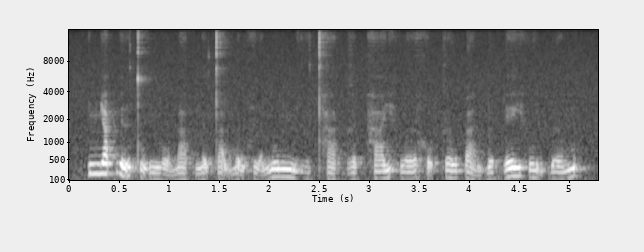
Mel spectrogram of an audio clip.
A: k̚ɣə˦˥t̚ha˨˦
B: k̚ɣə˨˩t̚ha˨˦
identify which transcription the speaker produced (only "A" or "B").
B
